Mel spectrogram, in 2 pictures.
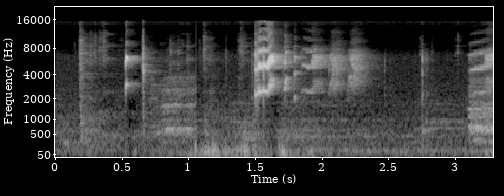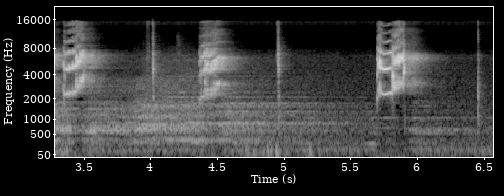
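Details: Lovebird kept by bird hobbyists: short harsh squawking chirps at irregular intervals of about one to two seconds, with softer chatter and faint rustling noises between them.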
